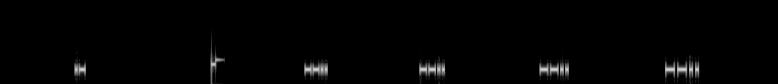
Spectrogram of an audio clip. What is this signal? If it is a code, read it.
Morse code, heard as a keyed tone, about 53 wpm, spaced as for 9 wpm, 700 Hz. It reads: A ZZZZ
